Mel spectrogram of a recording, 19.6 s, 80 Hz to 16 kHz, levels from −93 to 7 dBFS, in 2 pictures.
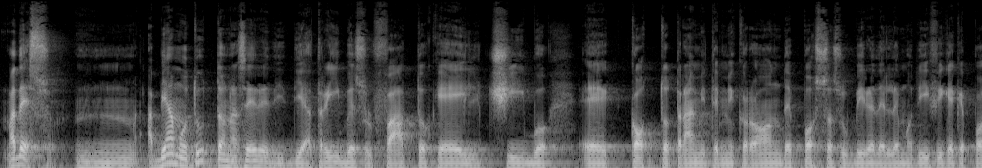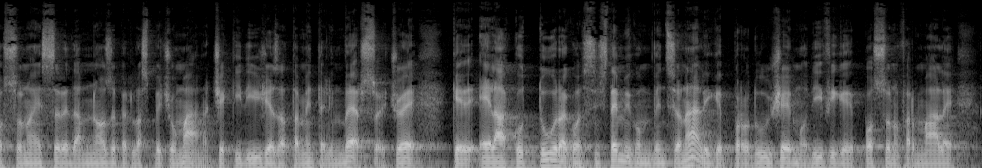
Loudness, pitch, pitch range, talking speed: -23 LUFS, 80 Hz, 80-85 Hz, 145 wpm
